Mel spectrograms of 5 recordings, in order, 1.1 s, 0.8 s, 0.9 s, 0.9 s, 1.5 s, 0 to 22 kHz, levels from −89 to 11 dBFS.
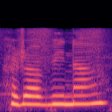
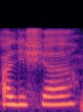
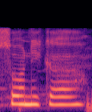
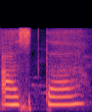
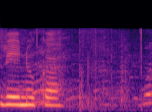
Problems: continuous background conversations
